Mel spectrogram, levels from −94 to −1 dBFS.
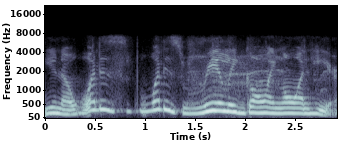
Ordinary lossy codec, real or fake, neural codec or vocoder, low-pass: Opus, 32 kbps; real; none; 7.2 kHz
